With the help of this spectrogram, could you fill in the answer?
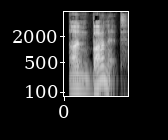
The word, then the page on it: unbonnet: British English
